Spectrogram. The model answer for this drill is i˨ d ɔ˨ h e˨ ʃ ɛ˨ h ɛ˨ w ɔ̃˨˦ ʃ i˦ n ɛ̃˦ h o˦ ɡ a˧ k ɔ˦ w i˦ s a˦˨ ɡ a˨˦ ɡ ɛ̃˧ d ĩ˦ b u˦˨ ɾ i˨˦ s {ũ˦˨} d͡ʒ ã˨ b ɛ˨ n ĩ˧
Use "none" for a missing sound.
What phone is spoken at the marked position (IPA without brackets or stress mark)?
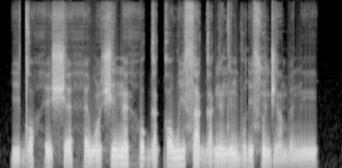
ũ˦˨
